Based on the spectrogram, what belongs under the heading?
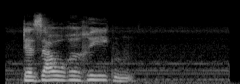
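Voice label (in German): "der saure regen", German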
